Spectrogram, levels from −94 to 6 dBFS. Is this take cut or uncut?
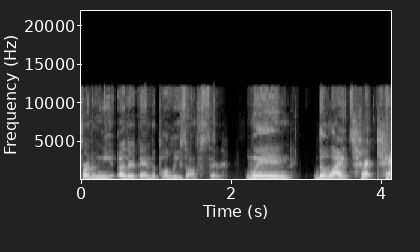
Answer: uncut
